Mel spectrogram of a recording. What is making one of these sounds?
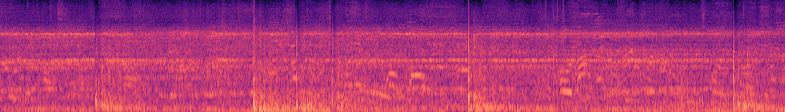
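Fireworks crackle and fizz.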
